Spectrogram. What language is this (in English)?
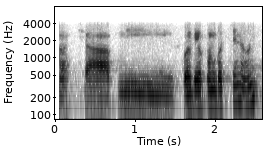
Bangla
